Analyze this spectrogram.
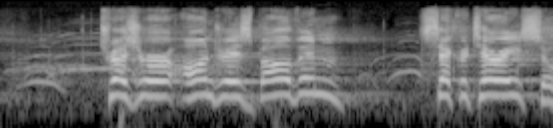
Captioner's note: cheers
